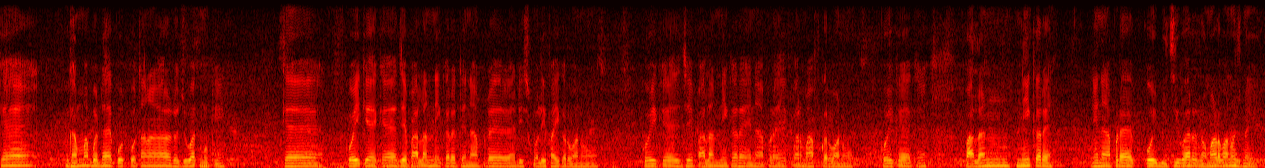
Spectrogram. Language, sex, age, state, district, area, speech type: Gujarati, male, 18-30, Gujarat, Valsad, rural, spontaneous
